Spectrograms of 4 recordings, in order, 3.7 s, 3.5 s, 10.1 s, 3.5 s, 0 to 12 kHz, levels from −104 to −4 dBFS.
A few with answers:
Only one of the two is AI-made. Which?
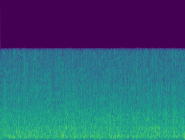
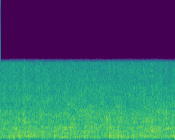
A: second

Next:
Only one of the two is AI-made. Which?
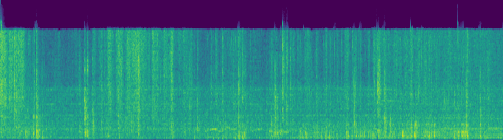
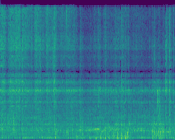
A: second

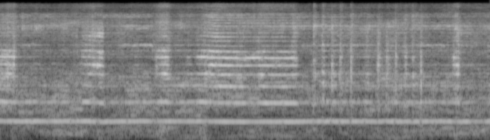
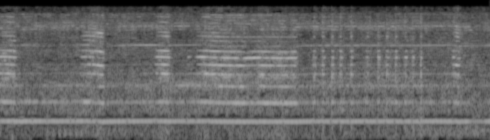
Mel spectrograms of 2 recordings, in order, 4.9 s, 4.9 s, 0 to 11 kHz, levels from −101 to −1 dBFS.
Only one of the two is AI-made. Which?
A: first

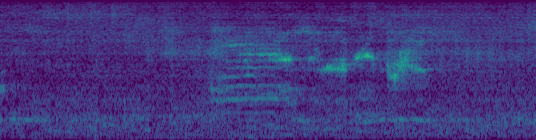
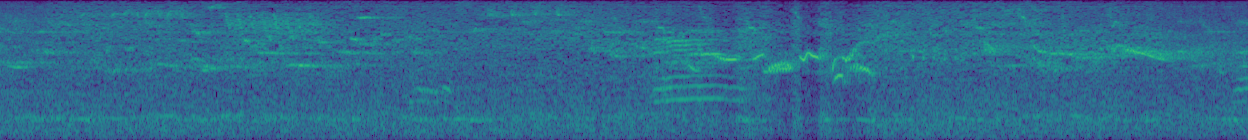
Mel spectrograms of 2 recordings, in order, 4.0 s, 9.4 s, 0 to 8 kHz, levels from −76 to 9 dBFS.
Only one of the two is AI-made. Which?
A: first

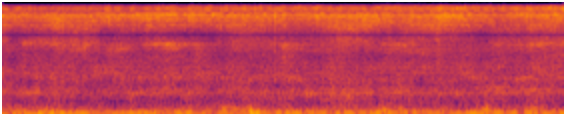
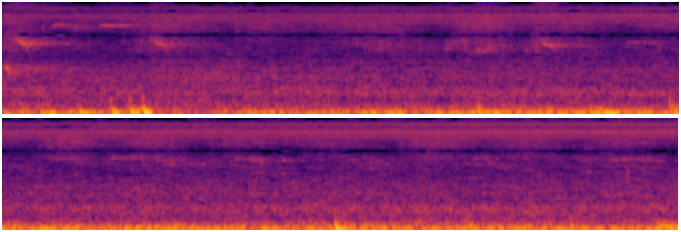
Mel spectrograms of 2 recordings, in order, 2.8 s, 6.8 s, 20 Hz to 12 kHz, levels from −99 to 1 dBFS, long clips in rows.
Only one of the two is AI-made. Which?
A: first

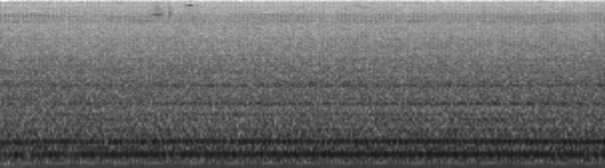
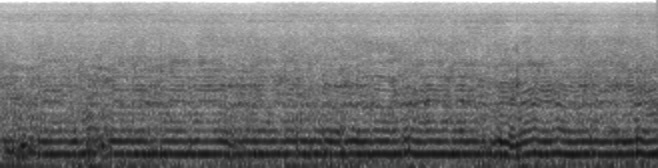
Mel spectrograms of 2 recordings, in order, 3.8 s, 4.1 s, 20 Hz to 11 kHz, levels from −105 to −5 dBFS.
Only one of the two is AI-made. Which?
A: second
